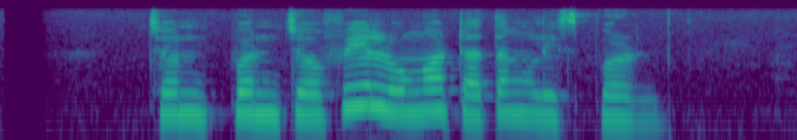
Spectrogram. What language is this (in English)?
Javanese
